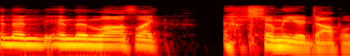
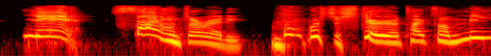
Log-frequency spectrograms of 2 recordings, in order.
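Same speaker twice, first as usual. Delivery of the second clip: very high-pitched, fed-up, dismissive tone; 12 semitones higher than usual. Voicing a fed-up character in a retold scene: Kevin Hart and Chris Tucker mix voice. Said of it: "a mix between, like, uh, Kevin Hart and, uh, Chris Tucker".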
